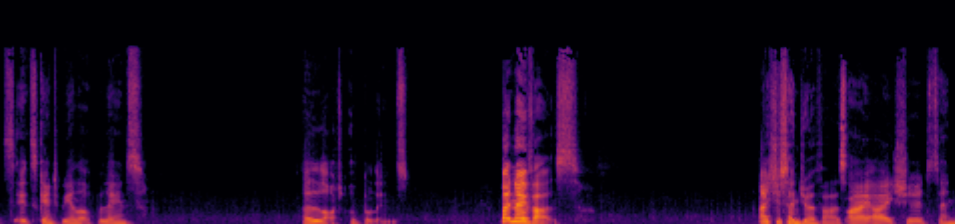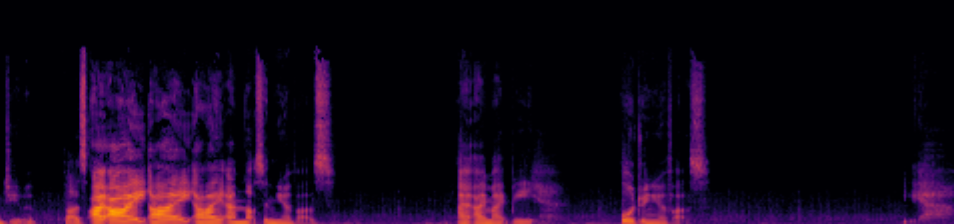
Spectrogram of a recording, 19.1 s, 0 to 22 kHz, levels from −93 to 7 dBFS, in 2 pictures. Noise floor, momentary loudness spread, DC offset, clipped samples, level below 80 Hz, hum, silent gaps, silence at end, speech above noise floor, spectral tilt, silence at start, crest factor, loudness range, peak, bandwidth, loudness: -71 dBFS; 25 LU; under 0.1%; under 0.1%; -68 dBFS; none; none; 0.2 s; 45 dB; -3 dB/octave; 0.05 s; 24 dB; 16 LU; -4 dBFS; 17.5 kHz; -24 LUFS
